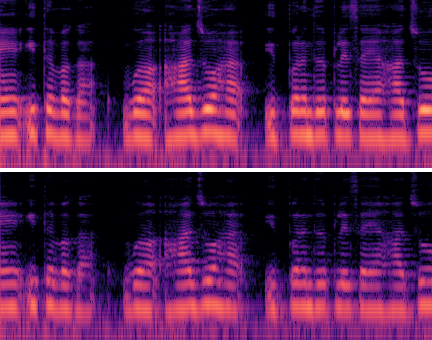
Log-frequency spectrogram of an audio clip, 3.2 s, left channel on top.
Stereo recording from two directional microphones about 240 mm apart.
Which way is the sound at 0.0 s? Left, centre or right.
Left.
